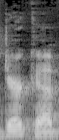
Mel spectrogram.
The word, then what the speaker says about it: Durka: I know that his name is pronounced Durka because whenever John says it, it's Durka, D-U-R-K-A.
